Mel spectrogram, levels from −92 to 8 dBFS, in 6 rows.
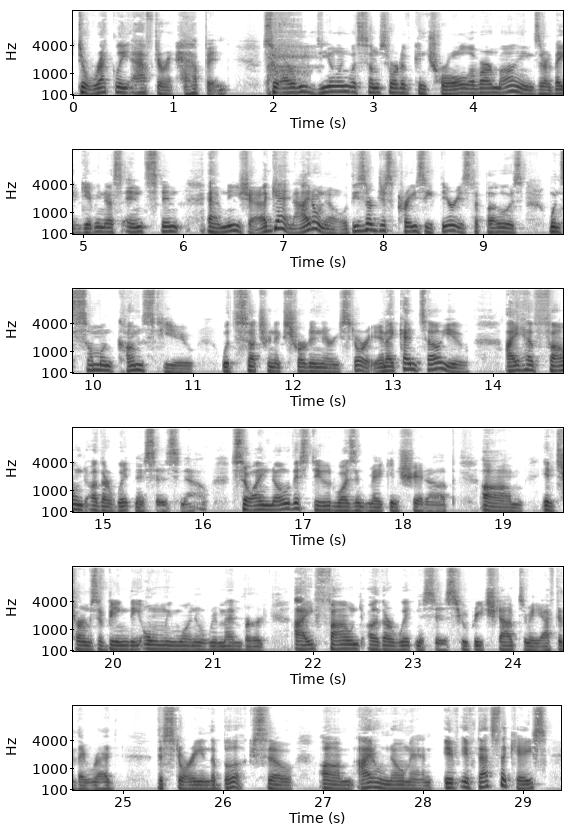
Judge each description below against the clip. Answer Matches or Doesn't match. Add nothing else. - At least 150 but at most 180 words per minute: Doesn't match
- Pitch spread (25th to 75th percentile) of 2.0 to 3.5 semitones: Doesn't match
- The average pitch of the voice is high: Doesn't match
